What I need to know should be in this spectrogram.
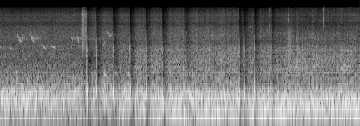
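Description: Light footsteps patter on a dirt path.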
